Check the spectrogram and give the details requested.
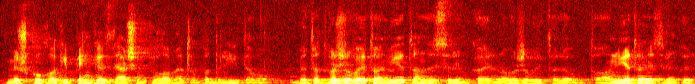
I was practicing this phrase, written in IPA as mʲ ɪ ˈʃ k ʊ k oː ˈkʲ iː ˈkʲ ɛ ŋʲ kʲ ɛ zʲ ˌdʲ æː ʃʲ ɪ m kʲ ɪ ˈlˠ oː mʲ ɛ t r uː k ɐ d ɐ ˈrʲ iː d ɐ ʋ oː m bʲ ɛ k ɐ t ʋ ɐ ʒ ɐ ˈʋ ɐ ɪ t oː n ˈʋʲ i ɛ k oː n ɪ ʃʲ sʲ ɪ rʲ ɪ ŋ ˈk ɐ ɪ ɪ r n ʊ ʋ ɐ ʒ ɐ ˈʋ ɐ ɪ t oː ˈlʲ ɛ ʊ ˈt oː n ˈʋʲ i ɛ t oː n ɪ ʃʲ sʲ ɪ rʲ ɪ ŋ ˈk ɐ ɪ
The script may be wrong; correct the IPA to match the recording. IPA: mʲ ɪ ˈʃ k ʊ k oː ˈkʲ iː ˈpʲ ɛ ŋʲ kʲ ɛ zʲ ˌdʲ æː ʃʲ ɪ m kʲ ɪ ˈlˠ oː mʲ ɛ t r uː p ɐ d ɐ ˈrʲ iː d ɐ ʋ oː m bʲ ɛ t ɐ t ʋ ɐ ʒ ɐ ˈʋ ɐ ɪ t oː n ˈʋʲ i ɛ t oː n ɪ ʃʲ sʲ ɪ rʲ ɪ ŋ ˈk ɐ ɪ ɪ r n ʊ ʋ ɐ ʒ ɐ ˈʋ ɐ ɪ t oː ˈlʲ ɛ ʊ ˈt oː n ˈʋʲ i ɛ t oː n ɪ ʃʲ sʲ ɪ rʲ ɪ ŋ ˈk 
